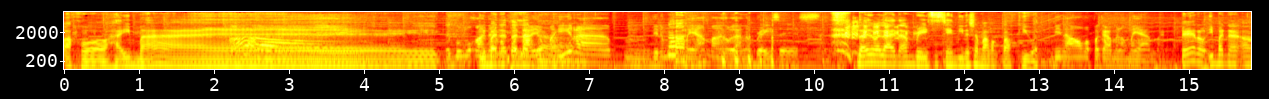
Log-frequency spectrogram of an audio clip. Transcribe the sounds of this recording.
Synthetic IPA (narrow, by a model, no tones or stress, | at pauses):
ʔɐko̞ɦɐjma | nɐɡ̚bumʊkaɪb̪banɐt̪ɐlɐɡjoamɐhiːɾɐp̚m̩d̪ɪnɐmɐɐmɐjaːmɐnwɐlaːnɐɐŋbɹɛjsɛs | d̪aːhɪlwɐlaːnɐʔɐŋbɹejsɛsɲɐhɪnd̪iːnɐʃamɐpɐɡ̚pɾɐkjut̪̚ɪd̪iːnɐɐkomɐpɐɡkaːmɐlɐŋmɐjaːmɐ̰npɛːɾo̞ʔɪbanɐʔɐ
